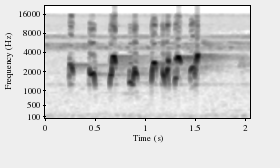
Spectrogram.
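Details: Cream-vented bulbul in the wild, reacting to a decoy bird without landing on the trap, said to be a likely escaped bird. It delivers a rapid, jumbled run of about ten warbling, gurgling notes, loud and clear.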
